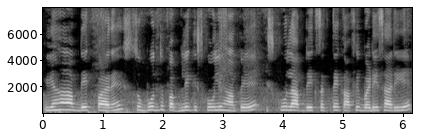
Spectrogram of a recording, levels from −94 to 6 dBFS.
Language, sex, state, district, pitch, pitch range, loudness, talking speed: Hindi, male, Rajasthan, Jaipur, 245 Hz, 230-255 Hz, -18 LUFS, 195 wpm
